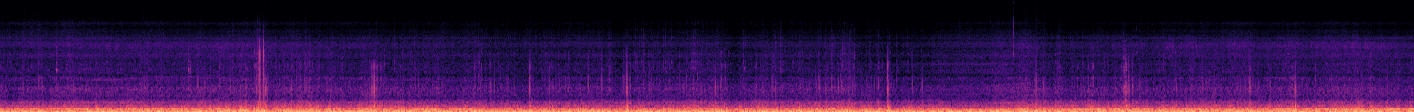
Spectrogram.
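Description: Renault Clio driving along a rough dirt track: a steady low rumble of engine, tyres and road noise, with a few sharp knocks from the car going over bumps.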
